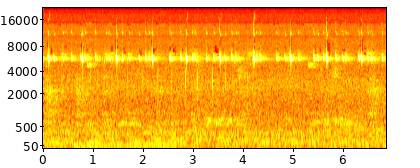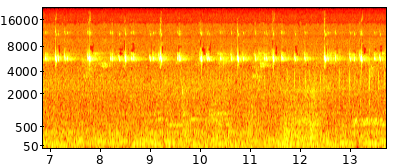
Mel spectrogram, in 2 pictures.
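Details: Long run of cricket chirps, high bright pulses repeating evenly about every two thirds of a second over a continuous thin trill, with soft low ambient noise and faint murmurs in the background.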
